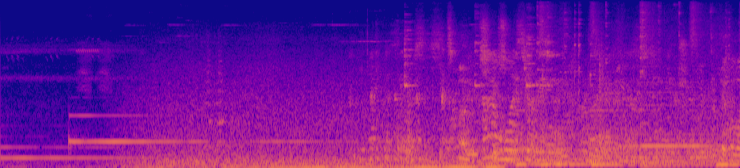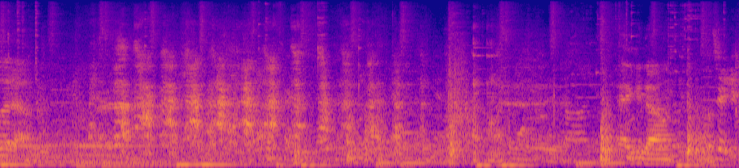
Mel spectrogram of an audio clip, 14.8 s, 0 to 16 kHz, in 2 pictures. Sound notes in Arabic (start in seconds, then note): 3.7 الثرثرة; 8.2 يضحك الرجل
